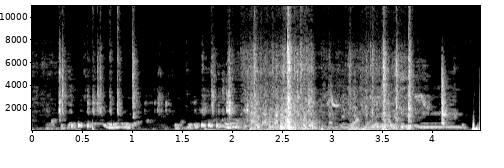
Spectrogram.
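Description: Domestic pigeons cooing, a low wavering murmur, with a few light clicks and a brief rustle about halfway through.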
